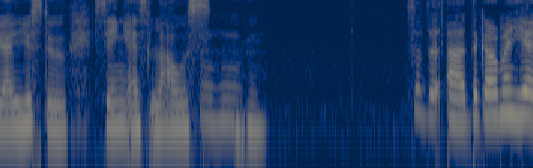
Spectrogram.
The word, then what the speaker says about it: Laos: benefit from the sectors i notice you say lao why is that lao yeah i don't know they don't really pronounce the s interestingly that's a bit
